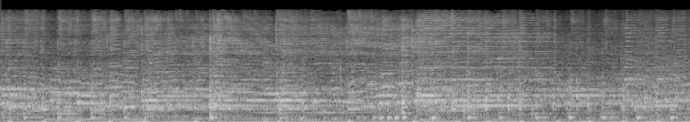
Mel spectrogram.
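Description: Live band playing loud amplified music on a concert stage, with a steady drum beat and heavy bass under guitars.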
